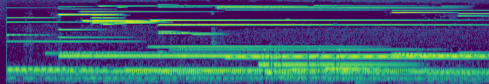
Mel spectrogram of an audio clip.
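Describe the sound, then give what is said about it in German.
Sonified vibrations of spider web threads, laser-scanned and computer-modelled, form a steady, even drone of layered sustained tones. Thin, high glinting tones enter and fade above it throughout, with no voices. “Also sie haben ein Spinnennetz mit einem Laser gescannt und am Computer dann nachgebaut, wie das klingt, diese Schwingungen der Fäden.”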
